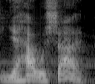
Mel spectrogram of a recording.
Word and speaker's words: Yahawashi: And in the proper Hebrew, the pure Hebrew, is pronounced Yahawashi.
